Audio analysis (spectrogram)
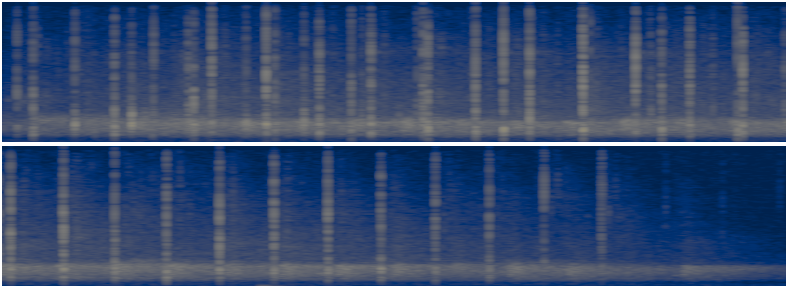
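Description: Delegates at a regular meeting of the Inter-American Council for Integral Development applaud a nomination by acclamation, giving a steady round of dense clapping with sharp individual claps standing out. It runs throughout and fades slightly at the end.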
